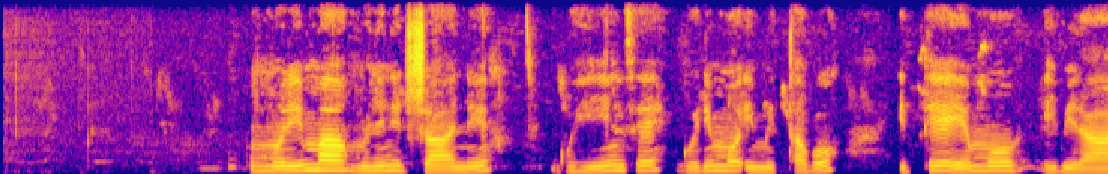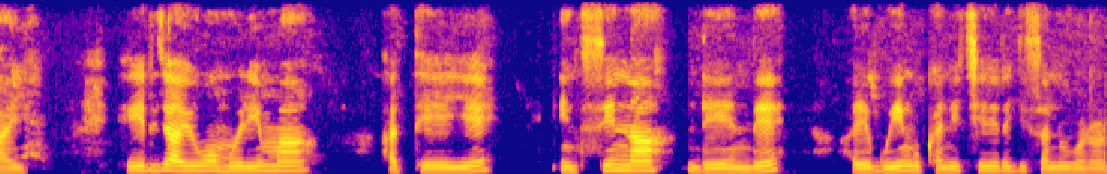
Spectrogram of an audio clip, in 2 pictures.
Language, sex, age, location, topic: Kinyarwanda, female, 18-24, Musanze, agriculture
